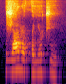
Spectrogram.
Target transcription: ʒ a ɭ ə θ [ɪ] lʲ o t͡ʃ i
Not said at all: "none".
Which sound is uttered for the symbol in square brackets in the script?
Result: ə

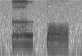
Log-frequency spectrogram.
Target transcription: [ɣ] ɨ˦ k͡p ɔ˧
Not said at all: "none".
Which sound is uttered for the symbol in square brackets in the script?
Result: ɣ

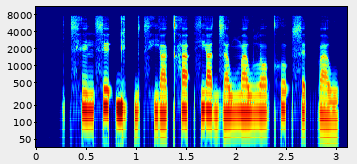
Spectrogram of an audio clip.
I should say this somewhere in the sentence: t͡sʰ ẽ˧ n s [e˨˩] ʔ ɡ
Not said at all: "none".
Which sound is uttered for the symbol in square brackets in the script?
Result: e˦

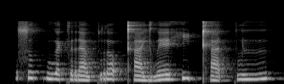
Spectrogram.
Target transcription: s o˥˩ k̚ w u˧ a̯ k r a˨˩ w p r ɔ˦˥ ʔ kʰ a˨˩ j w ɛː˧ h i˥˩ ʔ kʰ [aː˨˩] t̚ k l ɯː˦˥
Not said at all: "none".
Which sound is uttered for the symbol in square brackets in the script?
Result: a˨˩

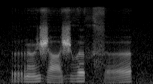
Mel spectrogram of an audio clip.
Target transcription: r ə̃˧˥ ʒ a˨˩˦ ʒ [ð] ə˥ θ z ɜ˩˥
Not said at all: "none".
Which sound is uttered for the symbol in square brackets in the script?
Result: ð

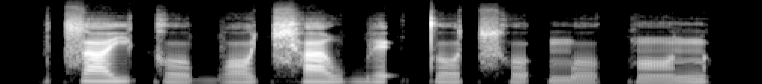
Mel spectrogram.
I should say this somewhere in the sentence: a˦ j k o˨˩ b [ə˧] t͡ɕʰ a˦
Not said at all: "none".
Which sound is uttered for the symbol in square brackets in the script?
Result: ɔ˧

